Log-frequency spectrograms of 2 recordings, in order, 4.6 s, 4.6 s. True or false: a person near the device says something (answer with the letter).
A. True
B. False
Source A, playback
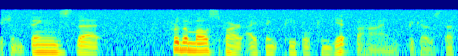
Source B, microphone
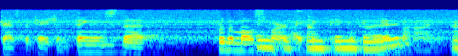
A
